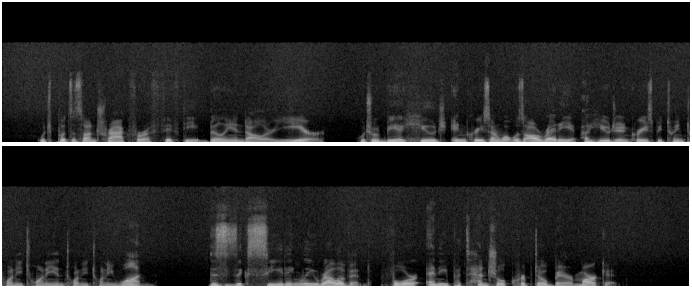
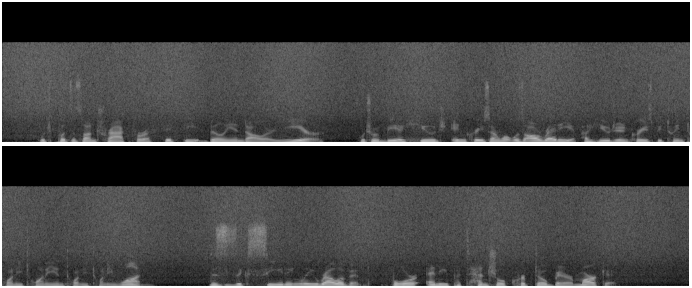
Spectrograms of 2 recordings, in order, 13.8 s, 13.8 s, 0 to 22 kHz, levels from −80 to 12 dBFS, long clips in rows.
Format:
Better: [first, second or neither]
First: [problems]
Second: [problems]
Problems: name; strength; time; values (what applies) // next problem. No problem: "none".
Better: first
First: hiss; faint; throughout; 25 dB below the speech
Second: hiss; loud; throughout; 6 dB below the speech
